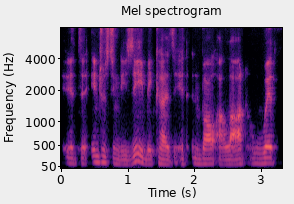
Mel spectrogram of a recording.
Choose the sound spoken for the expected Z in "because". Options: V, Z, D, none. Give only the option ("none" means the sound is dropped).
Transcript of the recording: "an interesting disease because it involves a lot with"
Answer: Z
